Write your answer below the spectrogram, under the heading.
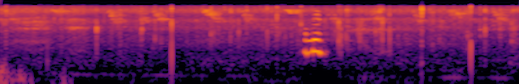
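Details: A Vizsla that dislikes rain gives one brief, high, tonal whine against quiet background noise.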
